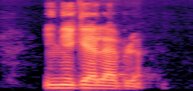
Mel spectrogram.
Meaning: incomparable, matchless
- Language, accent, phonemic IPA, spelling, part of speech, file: French, France, /i.ne.ɡa.labl/, inégalable, adjective, LL-Q150 (fra)-inégalable.wav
